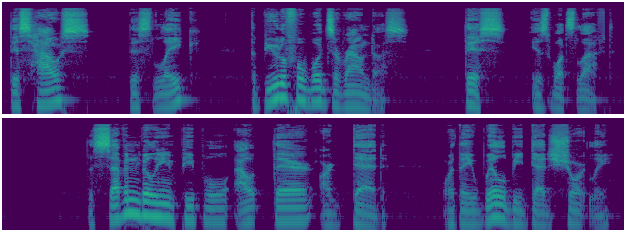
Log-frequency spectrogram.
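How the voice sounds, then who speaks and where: A man playing an inhuman host who poses as a trusted friend in a comic dub, speaking in a measured, reassuring way. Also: sits low, lively intonation, darkish tone. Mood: calm, ominous.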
